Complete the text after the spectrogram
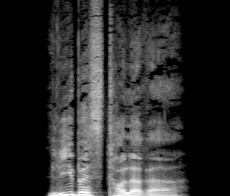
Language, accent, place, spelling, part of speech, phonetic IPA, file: German, Germany, Berlin, liebestollerer, adjective, [ˈliːbəsˌtɔləʁɐ], De-liebestollerer.ogg
- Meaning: inflection of liebestoll: 1. strong/mixed nominative masculine singular comparative degree 2. strong genitive/dative feminine singular comparative degree 3. strong genitive plural comparative degree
